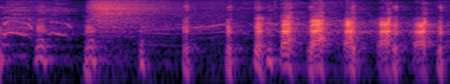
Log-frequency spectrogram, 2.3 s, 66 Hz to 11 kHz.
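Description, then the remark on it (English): A harsh whooping cough (100-day cough) fit: one sharp burst followed by a rapid, rhythmic run of about a dozen hacking, voiced coughs that grow louder toward the end. “It's 100 day cough. It's back for real.”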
